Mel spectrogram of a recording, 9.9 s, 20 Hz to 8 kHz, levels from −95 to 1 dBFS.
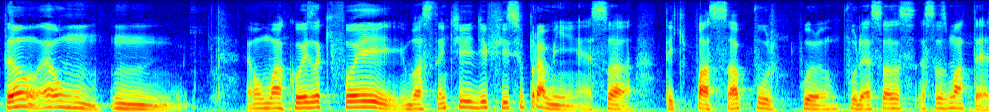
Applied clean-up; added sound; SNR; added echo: none; none; none; none.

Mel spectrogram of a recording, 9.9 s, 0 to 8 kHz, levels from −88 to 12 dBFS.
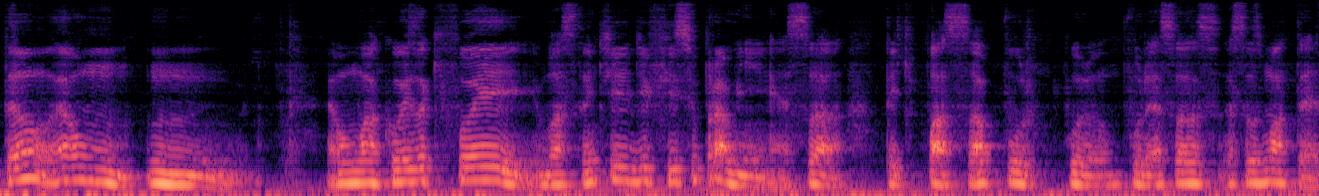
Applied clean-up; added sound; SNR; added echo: none; none; none; reverberation time 0.1 s.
